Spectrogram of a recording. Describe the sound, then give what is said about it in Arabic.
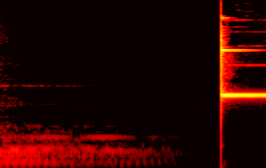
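A message notification alert sounds once, a bright ringing chime that holds steadily after a short silence that follows fading tonal music. “في رسالة جات لك يا رامي.”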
